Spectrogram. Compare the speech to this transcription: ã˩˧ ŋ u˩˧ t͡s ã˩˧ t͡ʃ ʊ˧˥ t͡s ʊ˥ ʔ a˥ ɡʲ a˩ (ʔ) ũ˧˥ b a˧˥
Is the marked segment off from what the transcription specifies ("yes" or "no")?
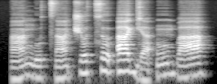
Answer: no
